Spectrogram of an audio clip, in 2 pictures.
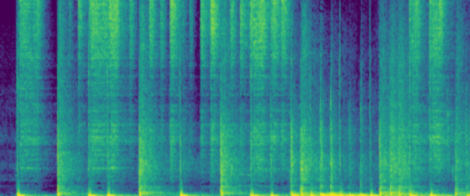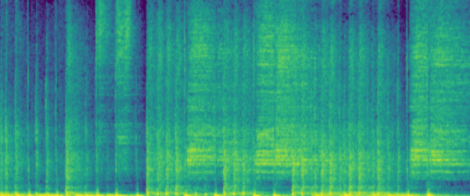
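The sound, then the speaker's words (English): A drum kit played in a steady groove, with punchy low kicks, crisp snare hits and bright cymbal wash filling the top end, loud with no voices. “Those drums were made more to kind of sound something like this.”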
